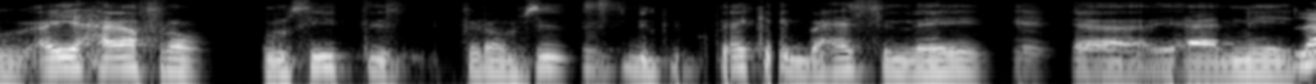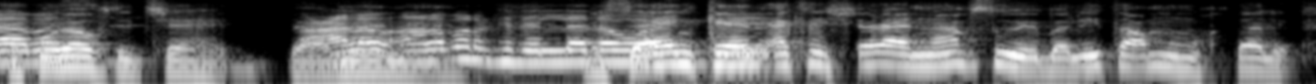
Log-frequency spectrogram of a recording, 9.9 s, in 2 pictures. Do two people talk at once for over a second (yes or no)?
yes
